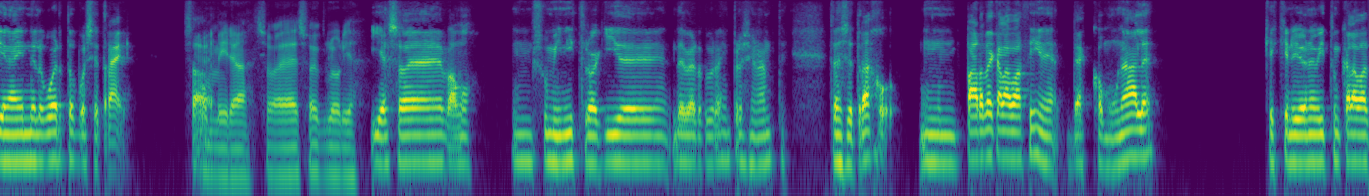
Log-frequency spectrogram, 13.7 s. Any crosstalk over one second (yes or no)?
no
